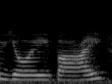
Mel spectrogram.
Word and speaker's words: Taobao: I went to Yoibai, that's the right pronunciation.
